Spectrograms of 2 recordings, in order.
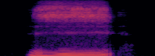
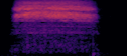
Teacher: By the way, I've noted this before, but the S and Z sounds are basically the same sound. The only difference is that the vocal cords are activated when we pronounce the Z sound. So it creates a buzzing sound Z.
